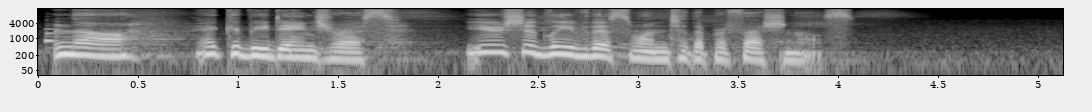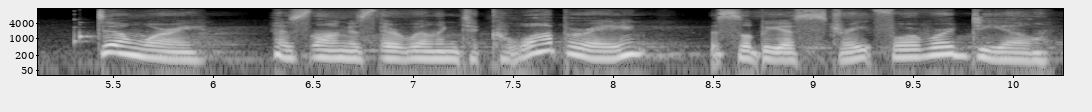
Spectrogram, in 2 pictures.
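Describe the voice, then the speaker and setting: A woman's voice: low voice, animated, moderate pace, a little mellow, a little hiss or hum. A woman playing a cool, confident secret operative in a video game, with a composed, businesslike manner.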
